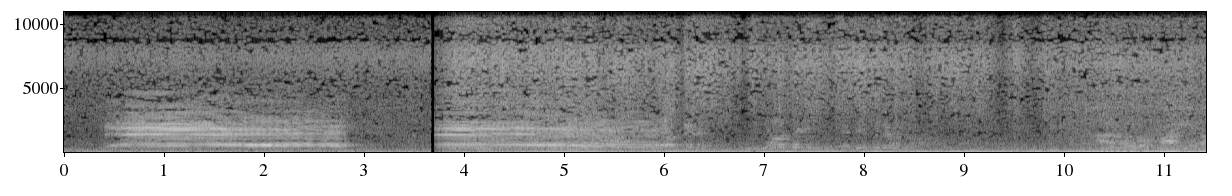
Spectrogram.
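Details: Cattle on an Indian dairy farm housing cows and buffaloes: two long, strongly harmonic moos, each over two seconds, followed by a human voice and steady mechanical humming.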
